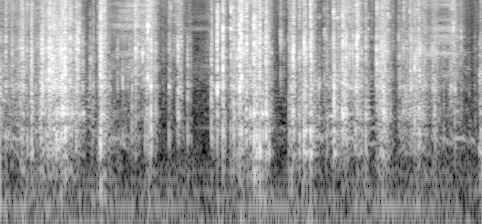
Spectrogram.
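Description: Crinkling of a miniature Planters cheese balls package, a steady, fairly close rustle of thin plastic packaging with brief pauses, continuing for several seconds with no talk.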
